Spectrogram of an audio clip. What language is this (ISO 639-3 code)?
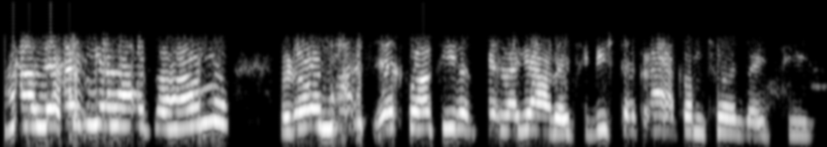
mai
